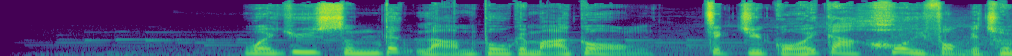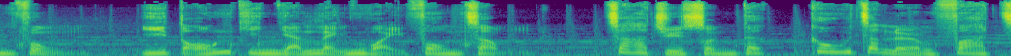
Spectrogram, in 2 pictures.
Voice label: 粤语 专题; 顺德马冈

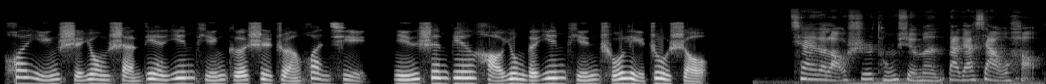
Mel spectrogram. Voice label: 校园 广播

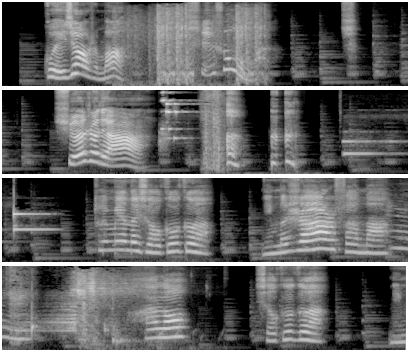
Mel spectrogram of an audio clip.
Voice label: 打游戏的假小子

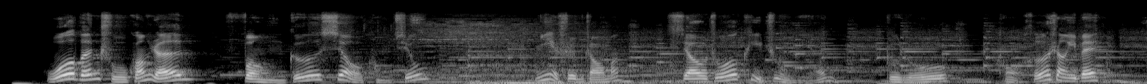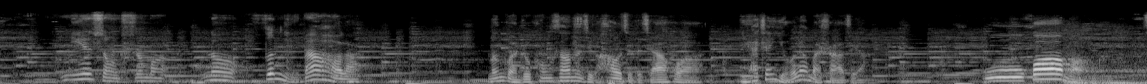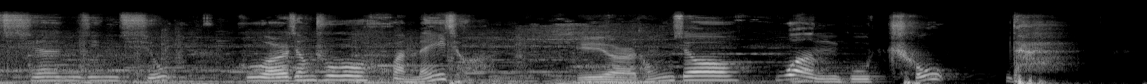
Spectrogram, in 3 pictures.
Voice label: 一人三角色; 食物语

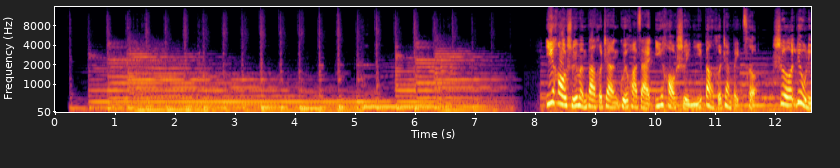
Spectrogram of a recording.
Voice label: 宣传; 济青高速扩建工程

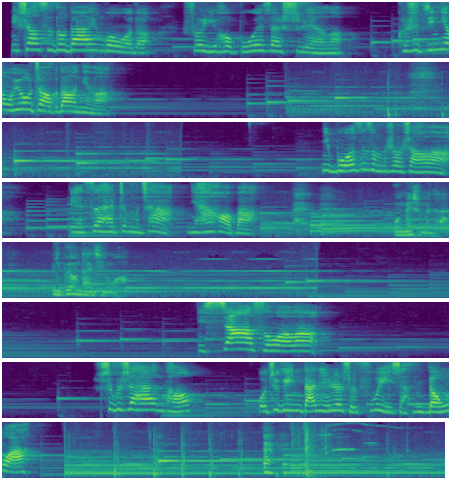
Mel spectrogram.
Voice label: 角色配音

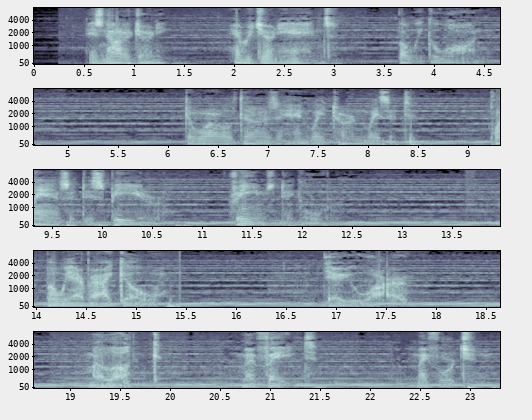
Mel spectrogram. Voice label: 香奈儿 英文 广告词

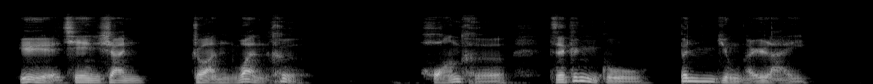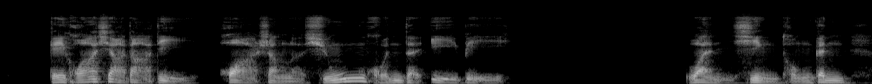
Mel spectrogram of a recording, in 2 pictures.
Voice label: 纪录片; 黄河

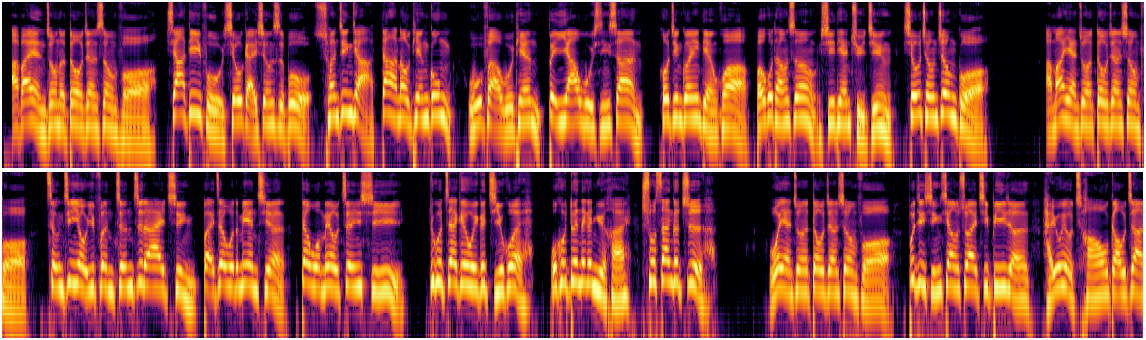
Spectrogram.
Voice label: 台湾腔; 悟空

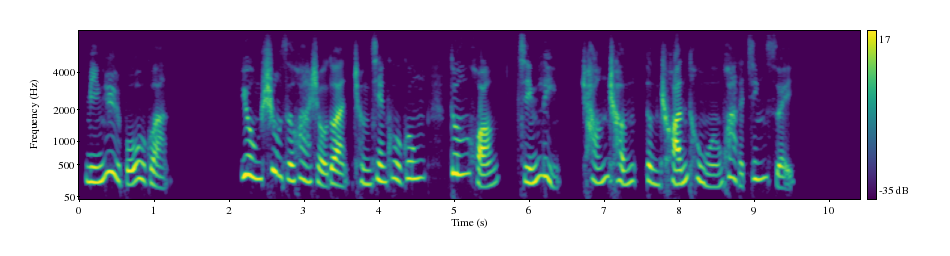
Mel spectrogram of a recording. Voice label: 博物馆 旁白

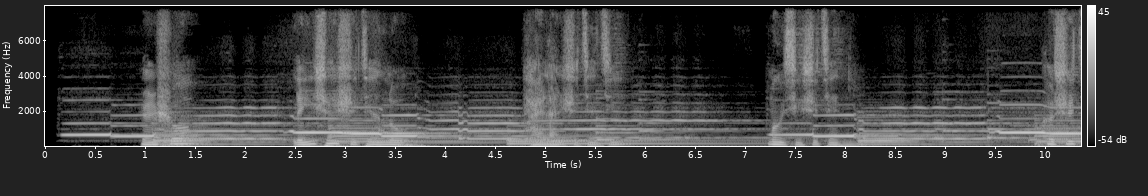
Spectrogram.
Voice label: 温文尔雅公子音

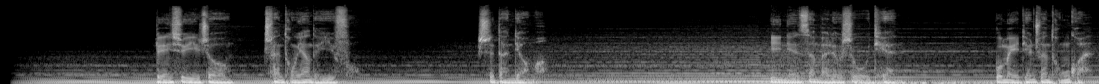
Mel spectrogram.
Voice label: 高端男大气自然; 湖南卫视致敬八一

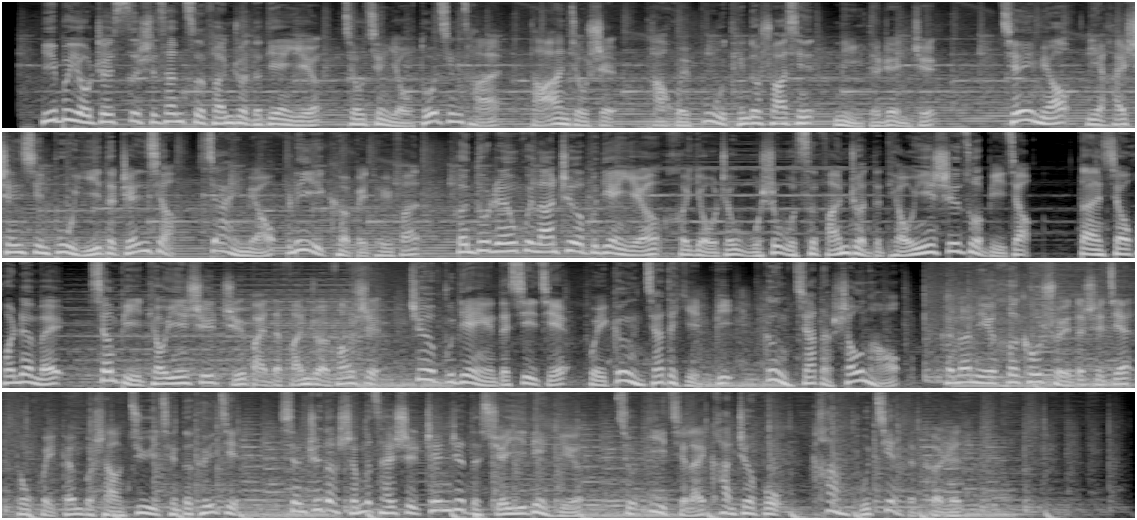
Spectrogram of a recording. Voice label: 抖音解读电影; 看不见的客人

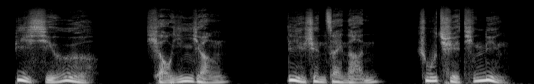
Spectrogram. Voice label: 角色男; 百里守约

